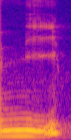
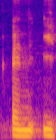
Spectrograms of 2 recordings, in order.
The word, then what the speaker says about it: 你: Donc on a ni, ni troisième ton qu'on a vu plusieurs fois déjà dans les leçons précédentes, qui doit plus trop nous poser de problème. Ni, ni.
